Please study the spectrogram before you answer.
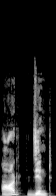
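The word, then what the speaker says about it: urgent: টো মানে আর জেন্ট তাহলে ইউ এর পরে যদি আর থাকে তখন আমরা ইউ এর জন্য আকার সাউন্ড করব যেমন আর জেন্ট এখানে ইউ এর পরে আর আছে তাই আকার সাউন্ড করলাম এবার দেখো টার্ন এখানেও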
